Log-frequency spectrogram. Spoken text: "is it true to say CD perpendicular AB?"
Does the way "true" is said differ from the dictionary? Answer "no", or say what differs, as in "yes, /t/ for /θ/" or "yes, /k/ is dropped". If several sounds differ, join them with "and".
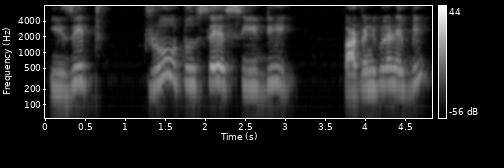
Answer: no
